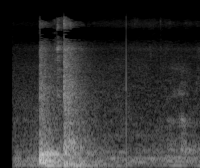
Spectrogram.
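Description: A sudden knock about half a second in, struck twice and fading over about a second, then a single faint click.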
